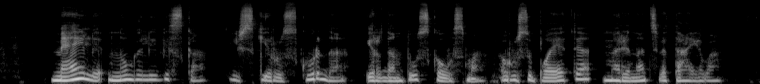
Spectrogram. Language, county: Lithuanian, Panevėžys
